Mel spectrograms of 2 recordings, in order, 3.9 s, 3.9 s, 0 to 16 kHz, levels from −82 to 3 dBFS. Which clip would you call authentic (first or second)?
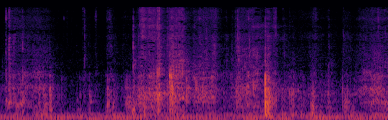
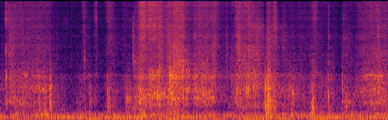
first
